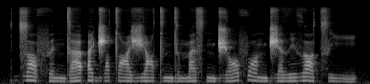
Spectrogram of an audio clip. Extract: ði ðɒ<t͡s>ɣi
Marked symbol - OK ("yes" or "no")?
yes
